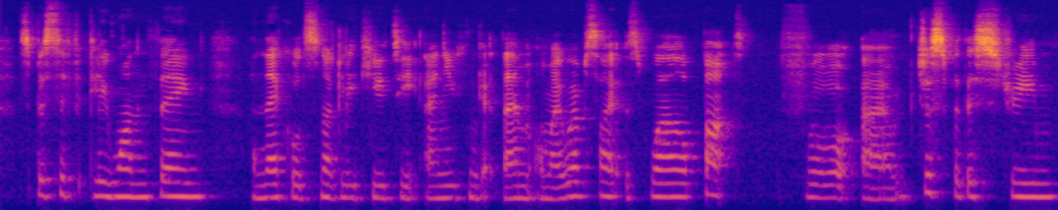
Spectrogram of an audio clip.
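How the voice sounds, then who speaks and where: With a British accent, a woman speaks at a moderate pace and a fairly high pitch. Her voice is somewhat breathy over a quiet background. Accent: British (UK). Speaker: artist livestreamer. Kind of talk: casual livestream chat. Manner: chatty, rambling with fillers.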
